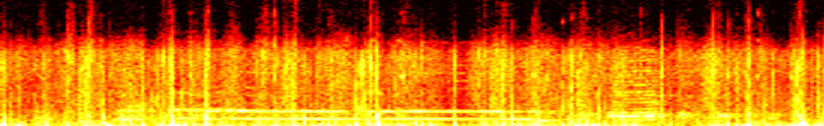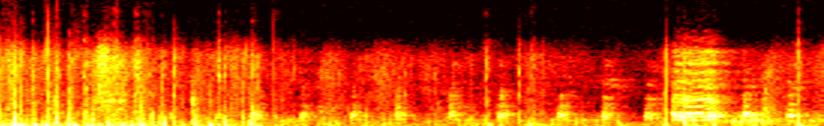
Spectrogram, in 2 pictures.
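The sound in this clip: Chickens clucking on a small farm while a keeper checks the flock of nine birds, the calls broken up by steady scratching and clattering noise throughout.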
